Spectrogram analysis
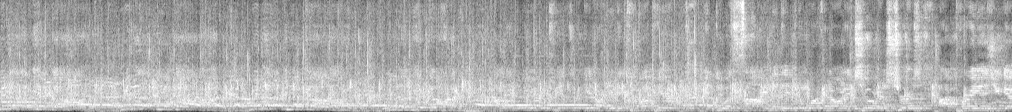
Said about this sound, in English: If you believe God is going to use your children this year in school, clap your hands nice, strong, and loud, and lift up your voice with the voice of triumph.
